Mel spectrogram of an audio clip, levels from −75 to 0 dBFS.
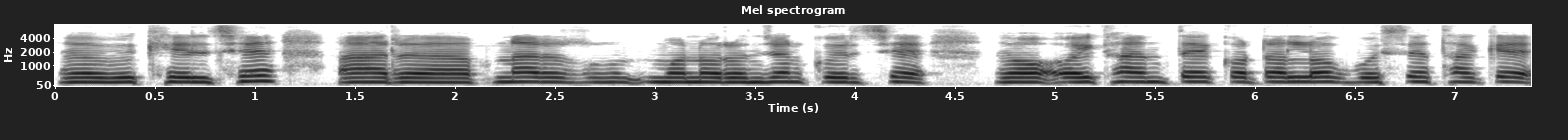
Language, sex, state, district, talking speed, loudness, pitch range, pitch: Bengali, female, West Bengal, Purulia, 105 wpm, -15 LUFS, 215-225 Hz, 220 Hz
